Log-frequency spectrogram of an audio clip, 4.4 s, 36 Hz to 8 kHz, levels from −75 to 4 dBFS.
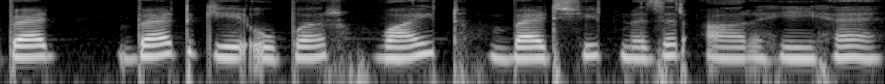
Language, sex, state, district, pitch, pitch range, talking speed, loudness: Hindi, female, Himachal Pradesh, Shimla, 200 Hz, 195-220 Hz, 135 wpm, -17 LUFS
